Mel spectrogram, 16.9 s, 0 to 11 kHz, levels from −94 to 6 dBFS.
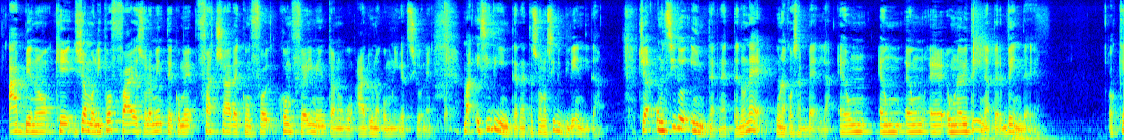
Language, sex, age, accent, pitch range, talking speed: Italian, male, 30-49, native, 110-145 Hz, 155 wpm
